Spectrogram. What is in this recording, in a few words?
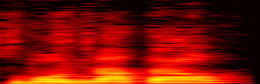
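christmas, Lingua Franca Nova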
